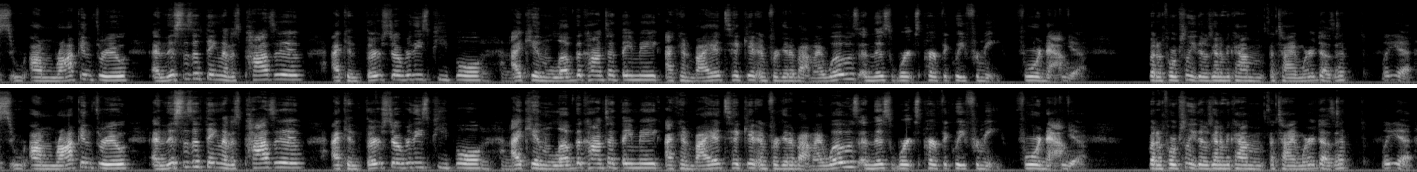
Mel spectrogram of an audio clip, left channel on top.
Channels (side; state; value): left; quieter; 3.9 dB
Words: rocking through, and this is a thing that is positive. I can thirst over these people. I can love the content they make. I can buy a ticket and forget about my woes, and this works perfectly for me for now. Yeah. But unfortunately, there's going to become a time where it doesn't. Well, yeah,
